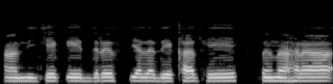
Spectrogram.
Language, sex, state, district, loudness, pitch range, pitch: Chhattisgarhi, male, Chhattisgarh, Jashpur, -16 LUFS, 160-165 Hz, 165 Hz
